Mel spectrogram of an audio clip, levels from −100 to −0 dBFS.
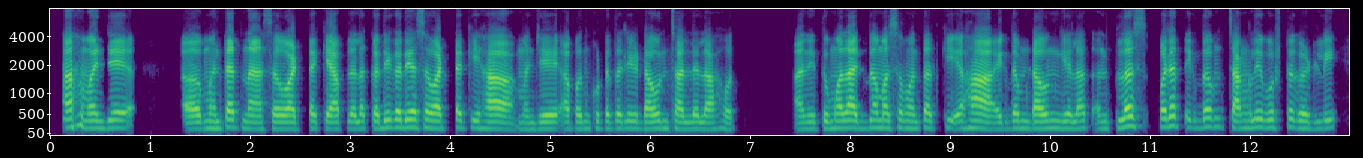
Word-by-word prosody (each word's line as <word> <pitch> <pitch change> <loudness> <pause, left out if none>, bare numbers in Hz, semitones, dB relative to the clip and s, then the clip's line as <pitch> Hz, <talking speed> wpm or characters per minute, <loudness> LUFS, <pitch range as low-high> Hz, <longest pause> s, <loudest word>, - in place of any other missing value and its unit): हां, 195 +1 +6
म्हणजे 180 +1 +1 0.6
अ, 155 - +2
म्हणतात 170 +3 +2
ना, 160 -2 +3
असं 155 +1 -1
वाटतं 160 +1 +2
की - - +2
आपल्याला 165 +1 +1
कधी-कधी 185 +2 +1
असं 190 0 +2
वाटतं 170 0 +2
की 175 - -6
हां, 160 -2 +4
म्हणजे 155 +1 -1
आपण 160 +1 -5
कुठेतरी 170 0 -5
डाउन 165 +1 0
चाललेलो 160 -1 0
आहोत. 150 -1 -4 0.6
आणि 155 +1 -2
तुम्हाला 175 +1 +4
एकदम 180 +1 -1
असं 180 +1 -4
म्हणतात 170 +1 -3
की 185 - -4
हां, 170 -2 +4
एकदम 170 +3 -4
डाउन 165 +1 +2
गेलात 170 0 -4
आणि 165 - -9
प्लस 220 +4 +3
परत 225 +3 +2
एकदम 205 +3 -3
चांगली 175 +3 +1
गोष्ट 190 +2 -7
घडली 175 -1 -4
170 Hz, 170 wpm, -23 LUFS, 160-180 Hz, 0.6 s, हां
